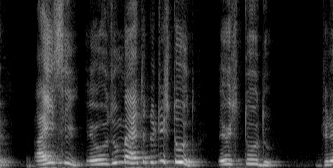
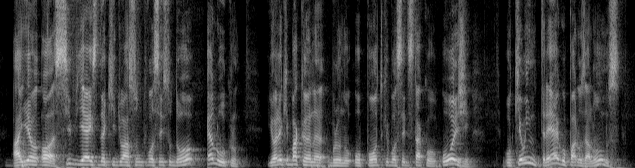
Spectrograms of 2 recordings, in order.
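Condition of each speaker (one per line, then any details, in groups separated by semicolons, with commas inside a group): Cerebral palsy; low brain oxygen at birth, delayed delivery; over 40 years since onset
No condition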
